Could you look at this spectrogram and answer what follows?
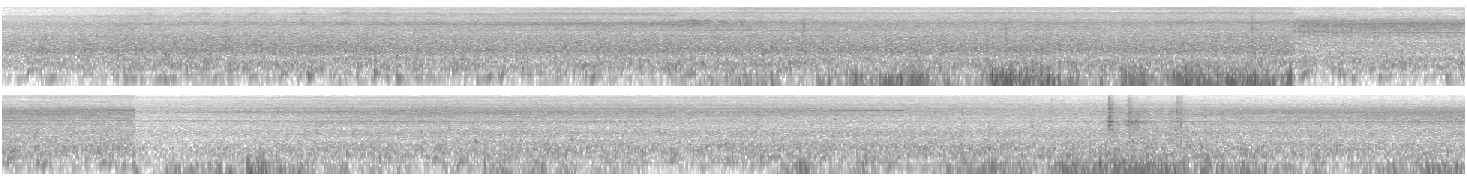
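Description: Steady rushing outdoor noise of flowing water and foliage, with thin high steady tones fading in and out. The sound jumps abruptly twice, and a short burst of sharp snaps comes near the end as bushes are grabbed and pulled.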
